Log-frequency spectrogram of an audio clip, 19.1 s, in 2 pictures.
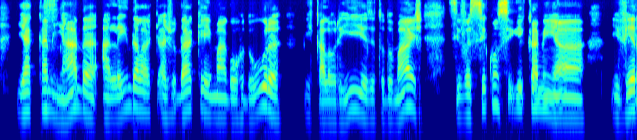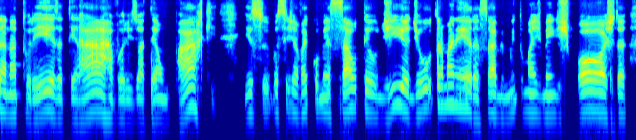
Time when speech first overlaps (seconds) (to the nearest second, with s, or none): none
